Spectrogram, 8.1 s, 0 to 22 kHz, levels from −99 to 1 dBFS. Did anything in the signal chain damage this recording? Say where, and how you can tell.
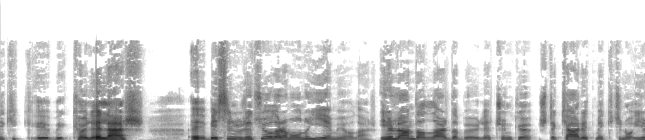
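Yes. A sudden gain jump runs from 1.2 s to 2.48 s, likely a digital gain setting applied in the driver or processing stage without any ramp. Between those points the level steps up by about 12 dB from one sample to the next, then drops back just as abruptly. The tell is that the background noise rises and falls together with the speech. A louder talker or a closer microphone would lift the voice but not the noise floor.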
